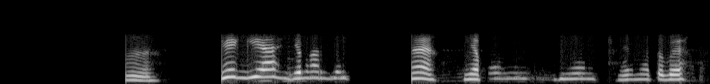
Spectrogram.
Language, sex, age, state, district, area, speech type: Santali, female, 45-60, West Bengal, Paschim Bardhaman, rural, conversation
